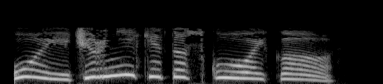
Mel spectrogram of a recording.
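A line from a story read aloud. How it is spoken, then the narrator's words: Shouting. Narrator (Russian): Мама закричала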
